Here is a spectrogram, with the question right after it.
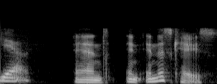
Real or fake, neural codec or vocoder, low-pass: fake; codec, 16 kHz in and 24 kHz out, 1 kbps, XY-Tokenizer; 5.4 kHz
